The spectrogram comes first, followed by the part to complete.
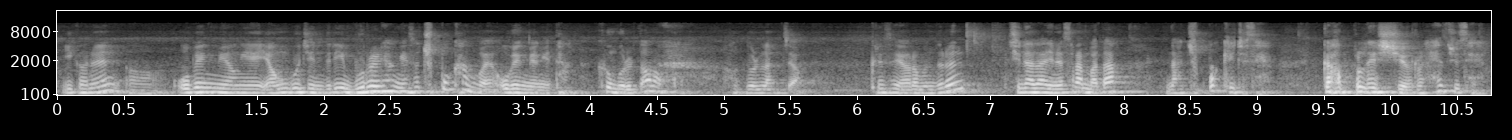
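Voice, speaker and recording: A woman giving a lively parenting lecture, keeps firing questions at her audience. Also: on the low side, fast, slight background noise. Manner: animated, keeps quizzing the audience.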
